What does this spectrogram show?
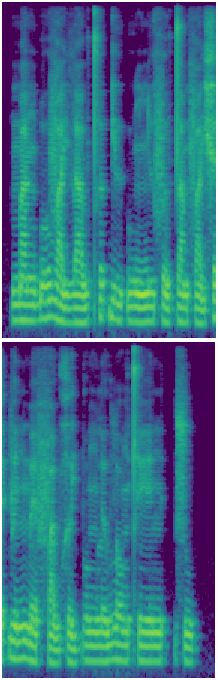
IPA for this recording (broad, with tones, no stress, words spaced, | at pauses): ma˧ŋ ɓo˧˥va˨˩j la˨˩˦wt̪ʰə˦˥k̚jɨ˨˩ ʔu˨˩ŋɲɨ˨˩˦fə˨˩˨w t̪a˨˩mfa˨˩˨jxɛ˦˥t̚ve˧˥n mɛ˨˩fa˨˩˨wxə˨˩˨j ɓo˧ŋlə˧˥w lɔ˧ŋt̪ʰe˧n | su˨˩p̚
